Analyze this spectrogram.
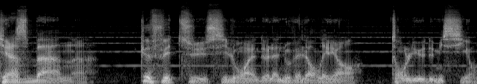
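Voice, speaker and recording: In a put-on character voice with a very deep, low pitch, a man speaks fairly slowly over clear background music. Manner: overdone, haughty, condescending.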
